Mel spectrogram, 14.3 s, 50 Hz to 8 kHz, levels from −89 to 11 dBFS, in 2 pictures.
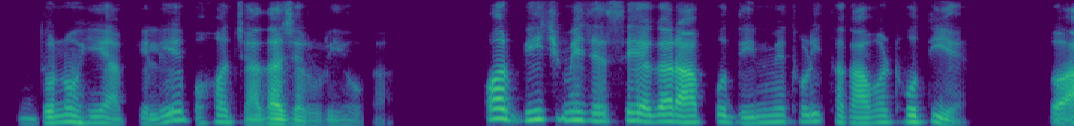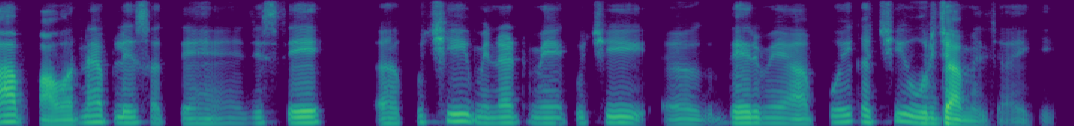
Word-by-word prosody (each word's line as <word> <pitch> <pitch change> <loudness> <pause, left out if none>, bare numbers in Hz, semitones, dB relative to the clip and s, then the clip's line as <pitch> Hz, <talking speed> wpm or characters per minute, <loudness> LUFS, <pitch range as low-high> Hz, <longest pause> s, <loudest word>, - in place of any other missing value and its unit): दोनों 135 +7 -1
ही 135 +1 -4
आपके 120 -1 -6
लिए 160 - -1
बहुत 150 +3 -5
ज़्यादा 105 -1 +3
ज़रूरी 95 -2 -4
होगा। 95 -4 -21 0.6
और 230 0 +8
बीच 210 +3 +1
में 200 -1 +2
जैसे 175 +1 -1
अगर 165 0 +4
आपको 145 +2 +4
दिन 130 -1 -6
में 155 +1 -3
थोड़ी 165 +1 -3
थकावट 140 +3 -1
होती 155 -3 +1
है 85 -8 -7 0.6
तो - - -1
आप 155 0 +6
पावर 100 +1 +1
नैप 145 0 -2
ले 130 0 0
सकते 135 -4 -8
हैं 120 +1 -10
जिससे 130 +1 +2 0.5
अ, 120 +1 -3
कुछ 150 +6 -3
ही 170 0 +4
मिनट 135 -2 -2
में 125 0 -4
कुछ 130 +3 -7
ही 135 -1 0 0.2
अ, - - -11
देर 115 +5 -1
में 125 0 -5
आपको 115 +6 -4
एक 160 0 -4
अच्छी 155 +4 -2
ऊर्जा 125 -6 +7
मिल 90 -3 -8
जाएगी। - - -19
135 Hz, 185 wpm, -25 LUFS, 120-155 Hz, 0.6 s, और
